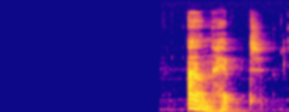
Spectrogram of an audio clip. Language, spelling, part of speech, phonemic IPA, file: Dutch, aanhebt, verb, /ˈanhɛpt/, Nl-aanhebt.ogg
- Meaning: second-person singular dependent-clause present indicative of aanhebben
